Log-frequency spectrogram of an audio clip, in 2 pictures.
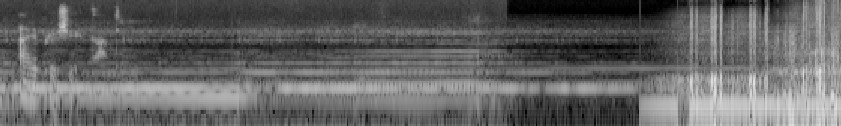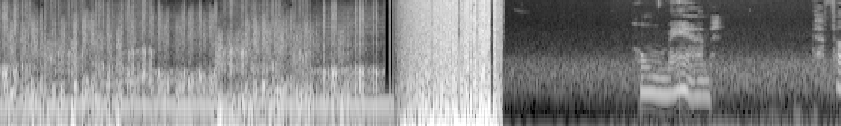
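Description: A sci-fi teleportation effect: steady electronic hums swell into a dense, shimmering whir, then a loud burst of hissing static cuts off sharply, followed by a short, faint warbling tone.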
